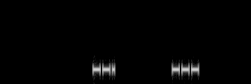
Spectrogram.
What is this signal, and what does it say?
Morse code, heard as a keyed tone, about 49 wpm, spaced as for 14 wpm, 690 Hz. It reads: GO
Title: 8x Character Spacing - Top 100 Words - 50wpm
